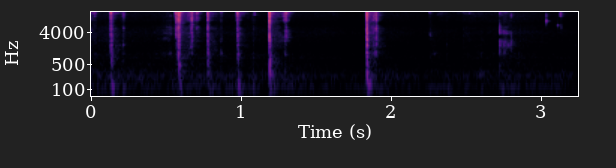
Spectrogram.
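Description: Computer keyboard keys are pressed in a short, irregular burst of crisp clicks, a few quick taps then a pause and two softer presses, close up in a quiet room with no talking.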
